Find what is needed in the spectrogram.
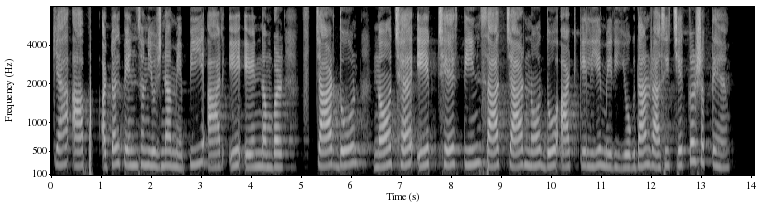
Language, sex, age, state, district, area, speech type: Hindi, female, 18-30, Uttar Pradesh, Varanasi, urban, read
